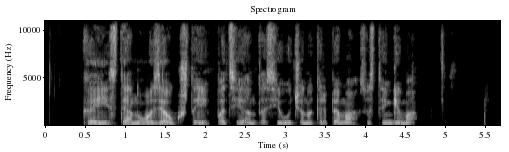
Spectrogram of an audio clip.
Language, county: Lithuanian, Šiauliai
